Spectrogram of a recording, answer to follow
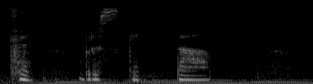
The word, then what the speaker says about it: bruschetta: Bruschetta. When you see C and H, it's like a K. Bruschetta.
